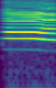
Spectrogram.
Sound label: female orgasm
